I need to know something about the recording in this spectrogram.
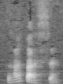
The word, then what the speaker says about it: rapace: R avec A, ra. P avec A, pa. C avec E. قلنا ستنطق S. Se. نربط الثلاث les trois syllabes. Ra, pa, se. rapace.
